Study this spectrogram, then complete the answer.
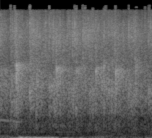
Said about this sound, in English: We can give them some applause.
